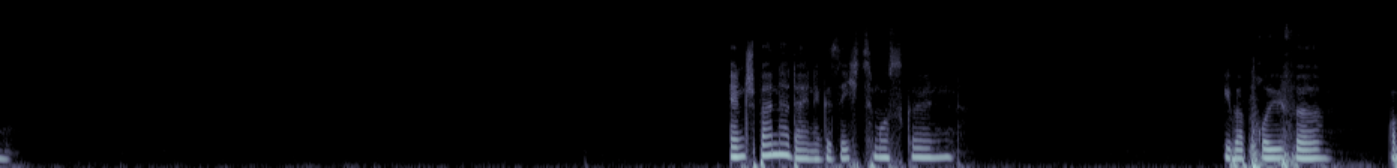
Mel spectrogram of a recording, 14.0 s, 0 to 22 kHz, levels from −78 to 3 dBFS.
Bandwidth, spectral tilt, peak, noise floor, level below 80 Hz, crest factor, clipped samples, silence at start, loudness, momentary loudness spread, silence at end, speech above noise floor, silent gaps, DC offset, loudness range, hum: 10.5 kHz; -8 dB/octave; -12 dBFS; -75 dBFS; -44 dBFS; 20 dB; under 0.1%; 0 s; -29 LUFS; 10 LU; 0 s; 47 dB; none; under 0.1%; 8 LU; none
